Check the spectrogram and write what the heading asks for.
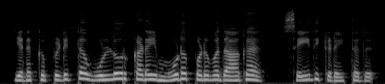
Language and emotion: Tamil, sad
